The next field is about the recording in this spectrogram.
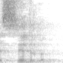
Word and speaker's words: صدق: سواد دال قاف، قاف دو نقطے والا، اس سے ہوتا ہے صدق، اس کی مخالف حالت کا نام ہے کذب، جھوٹ.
